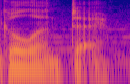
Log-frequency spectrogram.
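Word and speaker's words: Gallente: as i am aware they are pronounced khaldari minmatar amar and galente the kaldari and galente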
